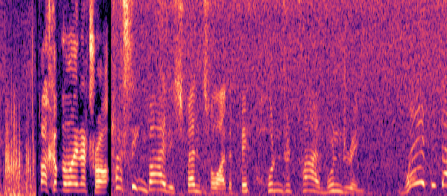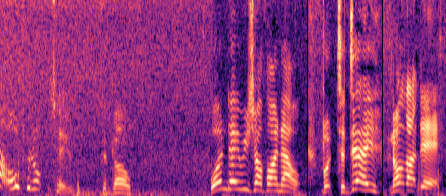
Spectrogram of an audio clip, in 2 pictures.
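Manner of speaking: a hint of a cheeky pet narrating; dog's inner voice. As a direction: tell it as the dog wandering the lane. Voicing the dog's inner thoughts.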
